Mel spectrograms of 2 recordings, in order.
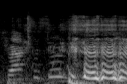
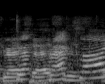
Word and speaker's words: Traxxas: How do you say more than one Traxxas? Traxxases? Traxxas. Yeah. Traxxas? It's Traxxas. Tracks!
